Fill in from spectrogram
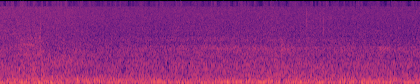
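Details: A steady low roar of traffic or wind noise runs throughout, with no animal sounds standing out.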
